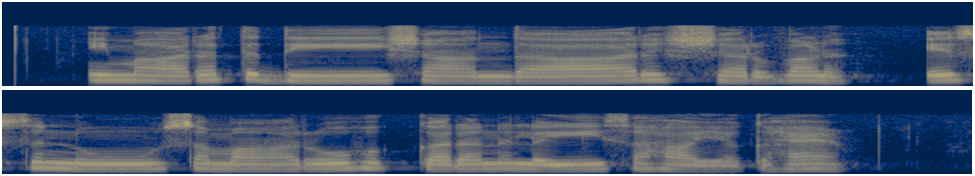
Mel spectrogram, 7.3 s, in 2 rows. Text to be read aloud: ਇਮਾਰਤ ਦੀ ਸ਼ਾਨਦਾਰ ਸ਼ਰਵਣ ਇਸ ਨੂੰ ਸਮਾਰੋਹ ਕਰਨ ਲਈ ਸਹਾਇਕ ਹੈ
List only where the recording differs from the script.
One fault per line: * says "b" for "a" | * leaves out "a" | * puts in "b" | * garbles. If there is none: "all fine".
all fine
